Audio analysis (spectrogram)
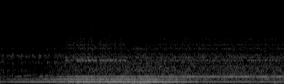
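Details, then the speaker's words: Scratch-built Hammond Leslie cabinet in a 16-space rack: the rotor motor runs with a quiet, steady, even hum and no rattle or buzz. A lock nut and wingnut added on the grill cured the earlier rattle; only slight vibration noise remains. "it is making a small amount of noise from this you can hear it now because this thing vibrates so much when it gets going you're gonna end up dealing with some noise"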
